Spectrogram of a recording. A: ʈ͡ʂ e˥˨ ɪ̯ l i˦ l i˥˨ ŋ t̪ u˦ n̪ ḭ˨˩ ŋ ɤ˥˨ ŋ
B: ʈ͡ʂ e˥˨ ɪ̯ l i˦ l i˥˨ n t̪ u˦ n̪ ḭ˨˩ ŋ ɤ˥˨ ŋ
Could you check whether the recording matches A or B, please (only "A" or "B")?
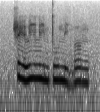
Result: B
